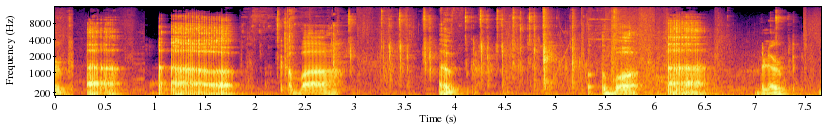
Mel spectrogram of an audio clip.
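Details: Streamer burping compilation: several long, loud, rumbling burps, with keyboard typing and talking between them; repeated belching.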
